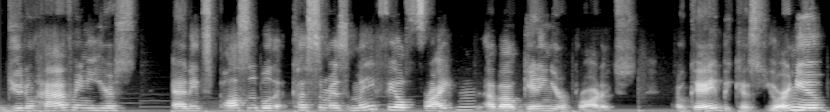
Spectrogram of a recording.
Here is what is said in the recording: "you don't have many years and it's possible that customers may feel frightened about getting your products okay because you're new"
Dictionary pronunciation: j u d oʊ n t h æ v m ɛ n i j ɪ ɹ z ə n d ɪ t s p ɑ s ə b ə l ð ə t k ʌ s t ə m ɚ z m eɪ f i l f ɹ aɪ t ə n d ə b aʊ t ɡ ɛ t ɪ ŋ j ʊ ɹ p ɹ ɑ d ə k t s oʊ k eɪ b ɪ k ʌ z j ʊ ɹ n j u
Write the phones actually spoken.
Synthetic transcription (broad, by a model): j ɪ d oʊ n t h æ v m ɛ n i j ɪ ɹ z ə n ɪ t s p ɑ s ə b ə l ð ə t k ʌ s t ə m ɚ z m eɪ f i l f ɹ aɪ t n d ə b aʊ t ɡ ɛ t ɪ ŋ j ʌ ɹ p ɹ ɑ d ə k t s oʊ k eɪ b ɪ k ʌ z j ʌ ɹ n j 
